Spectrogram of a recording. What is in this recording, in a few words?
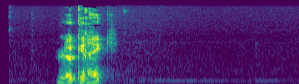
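"le grec", pronunciation, French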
